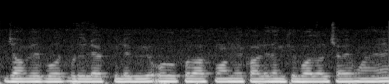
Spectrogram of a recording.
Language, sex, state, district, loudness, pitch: Hindi, male, Haryana, Jhajjar, -13 LUFS, 130 Hz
